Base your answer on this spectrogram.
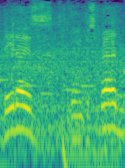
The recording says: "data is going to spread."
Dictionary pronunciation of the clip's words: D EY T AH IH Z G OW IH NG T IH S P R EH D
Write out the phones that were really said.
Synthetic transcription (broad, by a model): D EY T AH IH Z G OW IH NG T IH S P R EH D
